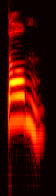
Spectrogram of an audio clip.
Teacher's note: My pitch goes up and slightly down by the time I finish saying the word. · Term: falling tone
